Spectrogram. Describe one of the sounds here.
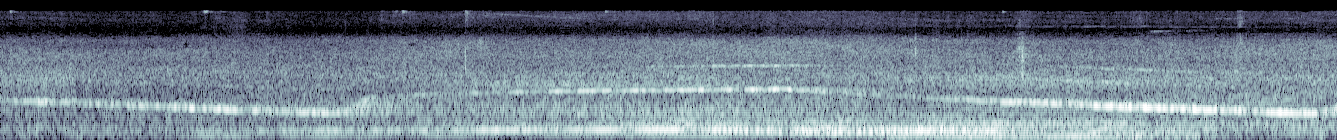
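A bus engine rumbles as the bus drives past close by.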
